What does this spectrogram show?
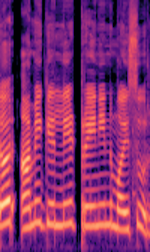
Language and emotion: Goan Konkani, neutral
